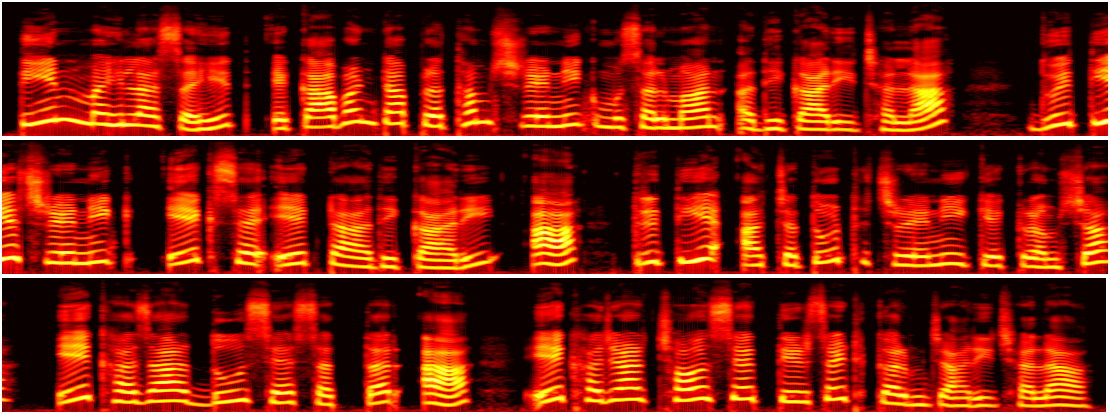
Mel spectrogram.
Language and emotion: Maithili, neutral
